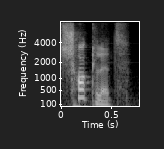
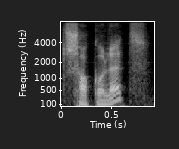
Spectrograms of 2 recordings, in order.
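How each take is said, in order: First: The middle O is dropped entirely. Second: The middle O is pronounced as a syllable. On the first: The speaker calls it right. "The O does not get pronounced" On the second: The speaker calls it wrong. "It's not chocolate"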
